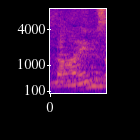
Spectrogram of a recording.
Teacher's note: we’ve got /n/ + /z/, voiced consonants + /z/, (e.g.,) ‘line’ /laɪn/ gives us ‘lines’ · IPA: / laɪnz/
